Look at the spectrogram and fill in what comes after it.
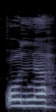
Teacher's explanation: قاف لام پیش کل حروف مستعلیہ، اس کو پور پڑھیں گے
